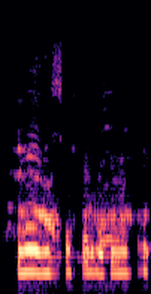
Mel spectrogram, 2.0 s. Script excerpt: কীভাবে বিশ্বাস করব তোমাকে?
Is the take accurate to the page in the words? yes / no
yes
